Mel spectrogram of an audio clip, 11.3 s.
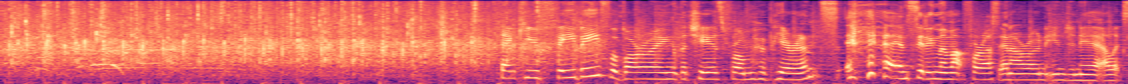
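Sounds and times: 
live audience applauding: 0:00.0 - 0:06.1
speech: 0:05.0 - 0:11.2.

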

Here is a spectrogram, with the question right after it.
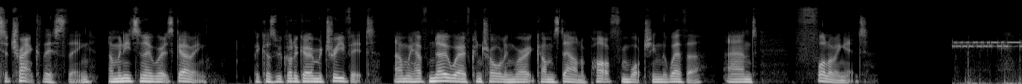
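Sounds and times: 
speech: 0:00.0 - 0:08.8
radio receiver data transmission tones: 0:09.6 - 0:10.2.

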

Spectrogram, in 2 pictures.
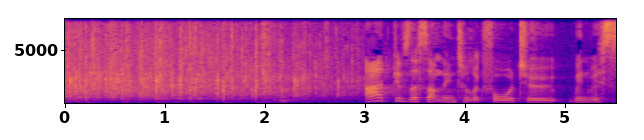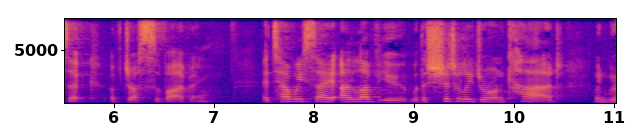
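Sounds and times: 
audience clapping: 0:00.0 - 0:03.1
speech: 0:03.0 - 0:11.0.

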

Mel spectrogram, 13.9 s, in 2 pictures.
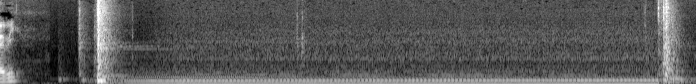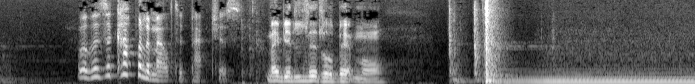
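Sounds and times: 
speech: 0:00.0 - 0:00.3, 0:07.8 - 0:10.9
microwave clunk: 0:00.8 - 0:01.6, 0:06.5 - 0:07.1, 0:11.5 - 0:12.6
microwave oven humming: 0:01.0 - 0:07.1, 0:11.9 - 0:13.9.

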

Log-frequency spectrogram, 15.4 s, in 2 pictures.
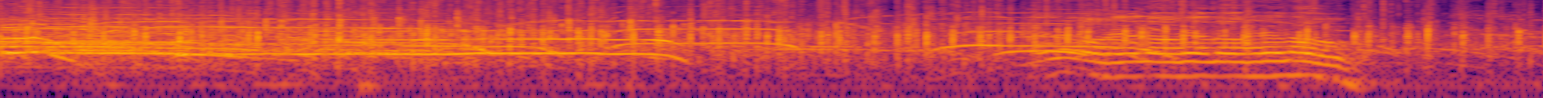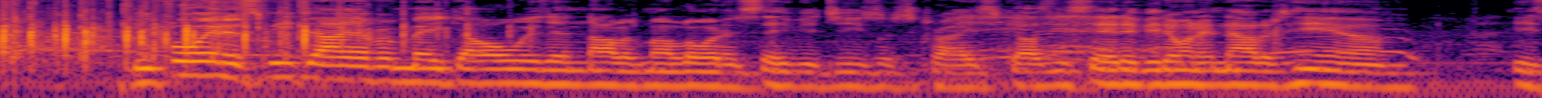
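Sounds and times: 
rally crowd shouting and whooping: 0:00.0 - 0:08.2, 0:12.5 - 0:15.0
rally crowd clapping for a Georgia Senate candidate in Morgan County: 0:00.0 - 0:10.7
speech: 0:08.4 - 0:15.4.

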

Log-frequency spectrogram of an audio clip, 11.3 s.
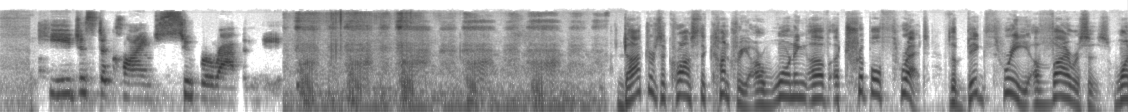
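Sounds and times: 
speech: 0:00.4 - 0:04.1, 0:06.2 - 0:11.2
infant's labored wheezing breaths: 0:02.8 - 0:06.2.

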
